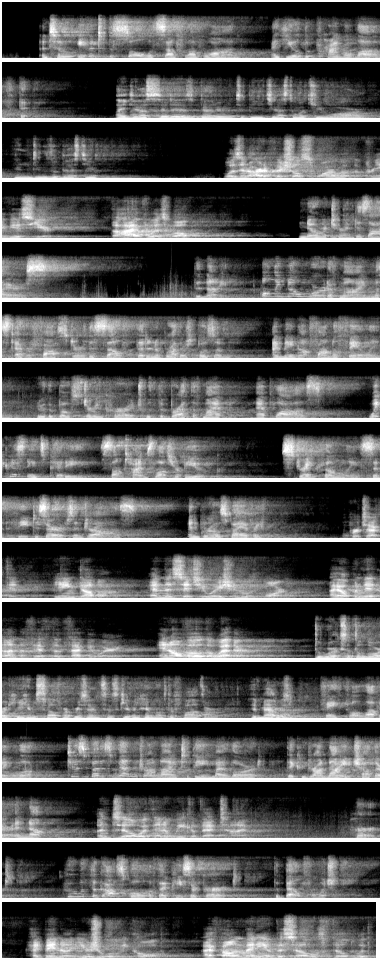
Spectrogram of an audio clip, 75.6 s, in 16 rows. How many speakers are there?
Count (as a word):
three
